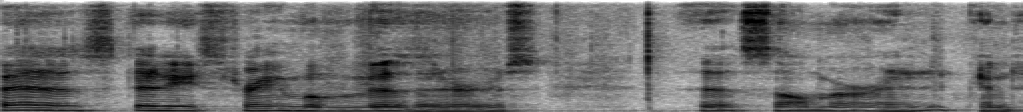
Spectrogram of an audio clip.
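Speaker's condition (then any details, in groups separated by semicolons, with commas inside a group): ALS; terminal, crippling disease; some speaking ability already lost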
